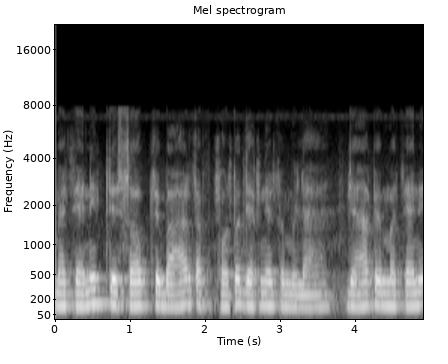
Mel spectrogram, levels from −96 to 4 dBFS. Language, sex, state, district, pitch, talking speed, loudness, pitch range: Hindi, male, Odisha, Nuapada, 135 Hz, 185 wpm, -17 LUFS, 130-140 Hz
